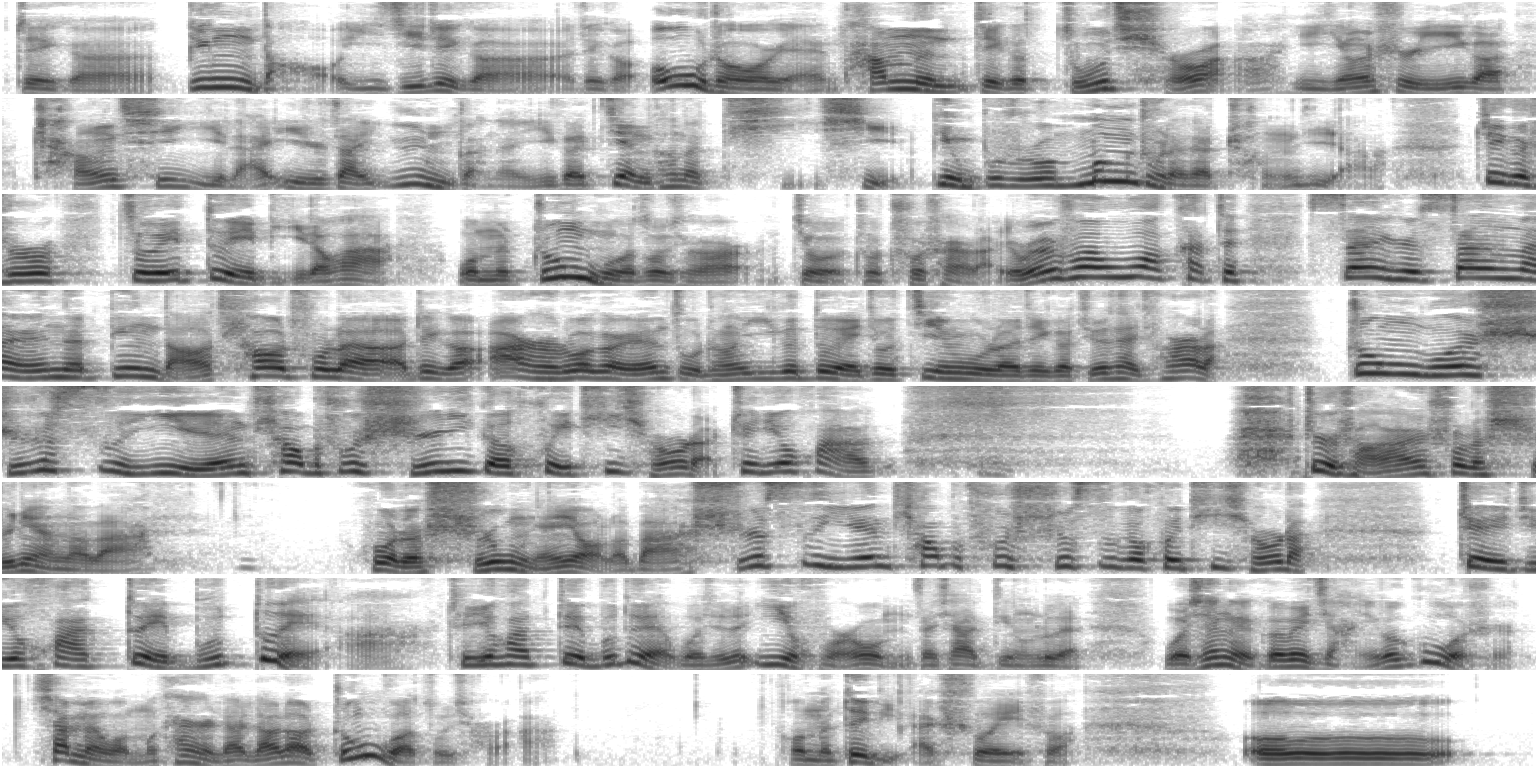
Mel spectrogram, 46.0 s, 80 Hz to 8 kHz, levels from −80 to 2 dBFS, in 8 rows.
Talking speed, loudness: 290 characters per minute, -19 LUFS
